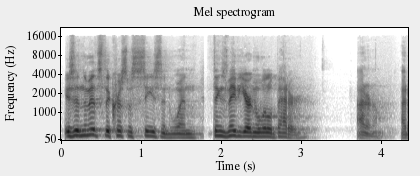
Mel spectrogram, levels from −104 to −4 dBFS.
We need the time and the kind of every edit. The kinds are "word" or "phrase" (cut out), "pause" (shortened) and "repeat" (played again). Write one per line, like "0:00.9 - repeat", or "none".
0:01.8 - pause
0:02.4 - word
